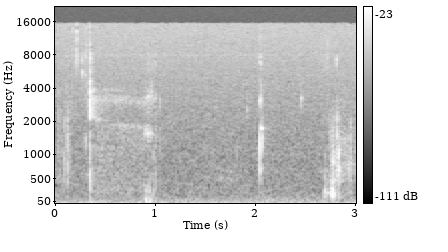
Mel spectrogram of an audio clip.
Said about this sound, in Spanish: un sorbito de café.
